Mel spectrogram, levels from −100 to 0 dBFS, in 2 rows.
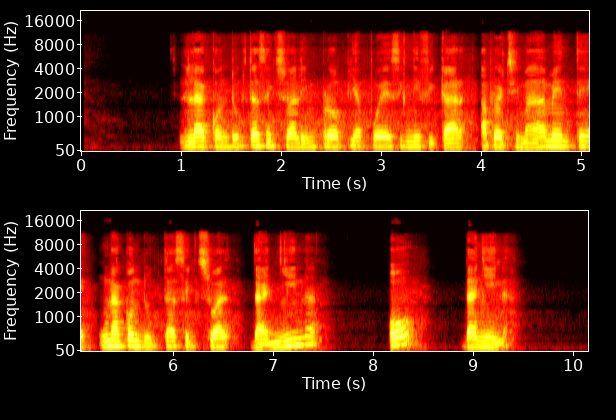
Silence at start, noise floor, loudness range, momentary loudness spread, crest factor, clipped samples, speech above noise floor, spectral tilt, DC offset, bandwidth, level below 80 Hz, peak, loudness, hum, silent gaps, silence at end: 1 s; -79 dBFS; 2 LU; 9 LU; 18 dB; under 0.1%; 60 dB; -6 dB/octave; under 0.1%; 12 kHz; -60 dBFS; -2 dBFS; -20 LUFS; none; none; 0.75 s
